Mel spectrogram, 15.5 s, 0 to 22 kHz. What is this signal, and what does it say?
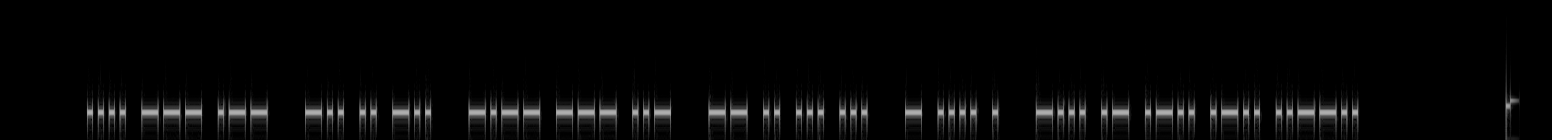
Morse code, heard as a keyed tone, about 22 wpm, 700 Hz. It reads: HOW DID YOU MISS THE BALL?
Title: Sentences from Top 1000 Words - Review Part 3 - 22wpm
